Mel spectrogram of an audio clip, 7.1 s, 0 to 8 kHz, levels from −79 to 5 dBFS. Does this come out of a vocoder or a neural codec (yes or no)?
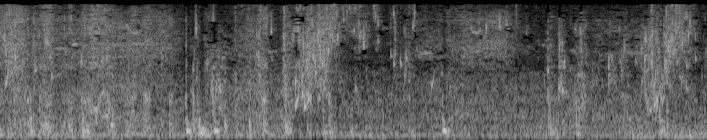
yes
